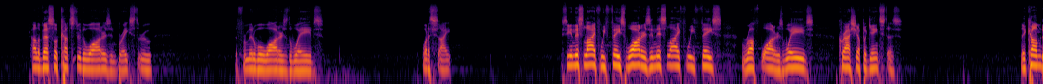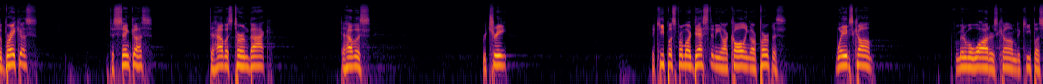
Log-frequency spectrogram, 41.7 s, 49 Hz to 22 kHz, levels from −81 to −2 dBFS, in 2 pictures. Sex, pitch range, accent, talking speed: male, 150-190 Hz, American, 105 wpm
